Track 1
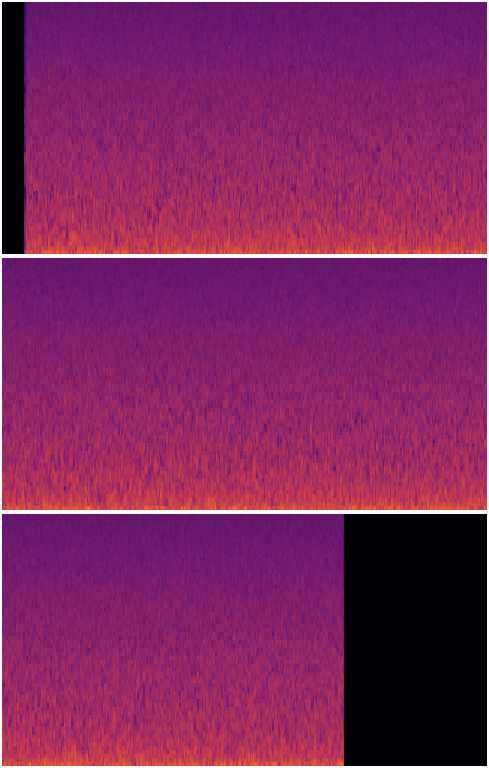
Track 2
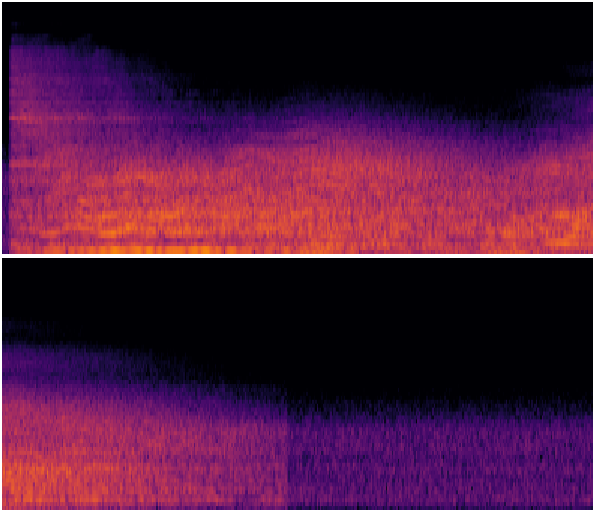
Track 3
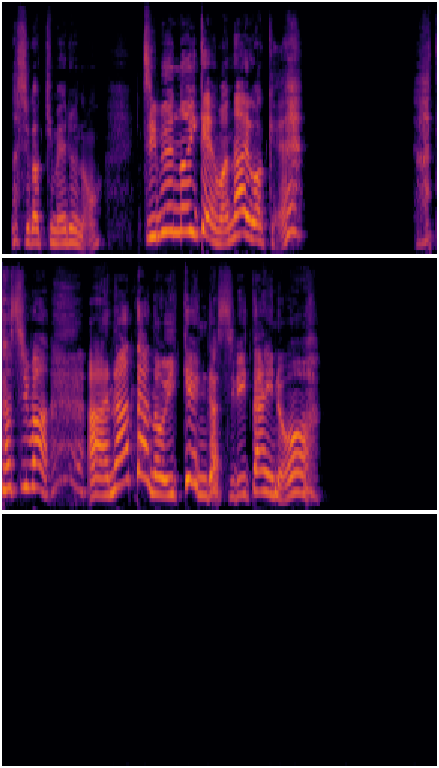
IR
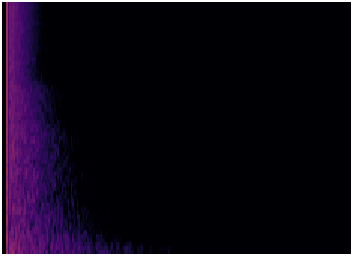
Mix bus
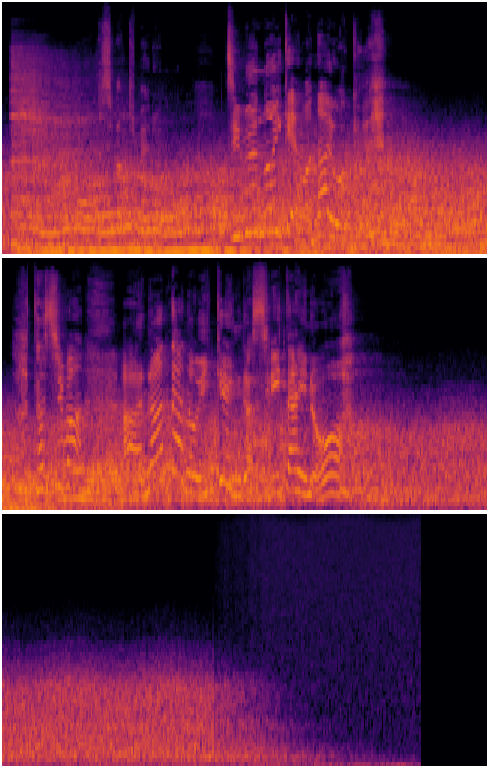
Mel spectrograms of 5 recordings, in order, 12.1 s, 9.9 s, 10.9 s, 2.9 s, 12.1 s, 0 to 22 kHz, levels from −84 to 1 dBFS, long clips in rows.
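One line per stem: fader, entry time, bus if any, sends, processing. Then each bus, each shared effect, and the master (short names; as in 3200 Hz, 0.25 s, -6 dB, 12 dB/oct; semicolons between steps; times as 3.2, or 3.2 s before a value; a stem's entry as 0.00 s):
off
-3.5 dB, 0.00 s, send -14 dB, tilt shelf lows +4.5 dB, about 1300 Hz
-2.5 dB, 0.70 s, send -16 dB, dry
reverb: on, RT60 1.5 s, pre-delay 4 ms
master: vocal rider within 4 dB; vibrato 1.3 Hz 85 cents; fast leveller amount 70%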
